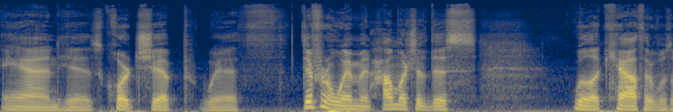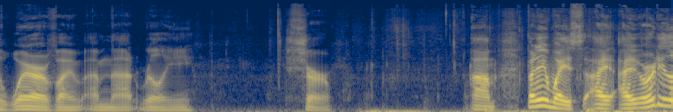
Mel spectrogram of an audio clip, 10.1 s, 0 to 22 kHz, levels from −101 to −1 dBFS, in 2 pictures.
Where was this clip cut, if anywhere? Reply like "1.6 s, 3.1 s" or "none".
2.8 s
